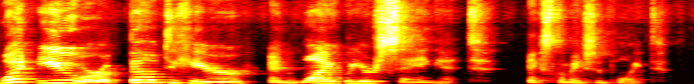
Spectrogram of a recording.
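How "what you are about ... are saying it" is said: grand, fancy, theatrical put-on dramatic stage voice. Hosts starting their introduction together, in a fancy dramatic voice. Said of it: "Let's do it in a fancy dramatic voice".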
